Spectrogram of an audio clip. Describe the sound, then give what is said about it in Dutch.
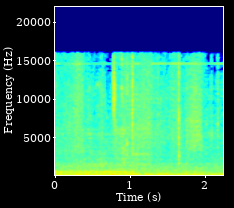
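A car is driven toward a residence and brought to a stop to park, giving a steady, loud low rumble of road and engine noise with no talk. “Dus ik ga maar nu de auto even neerzetten op een ander plekje.”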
